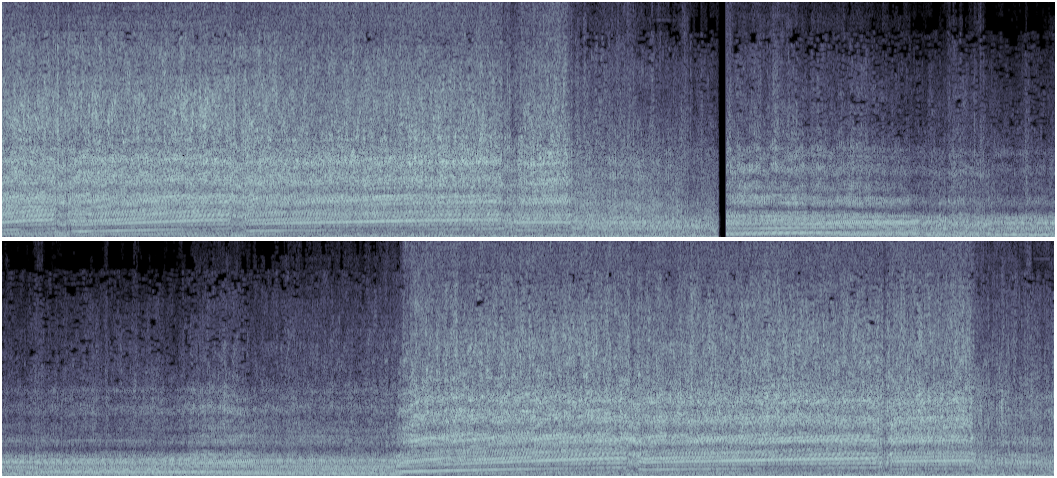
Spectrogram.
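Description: A car engine pulling at full throttle during a roll race, its pitch climbing through the gears with a short dip at each upshift. It settles to a lower, steady note while cruising, then a second full-throttle pull climbs through more upshifts, with a brief dropout in the sound about eleven seconds in.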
